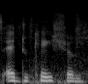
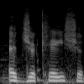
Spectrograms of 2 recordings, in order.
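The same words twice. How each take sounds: First: The middle consonant is a plain d. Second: The middle consonant sounds like a j. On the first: The speaker calls it wrong. "not education" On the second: The speaker calls it right.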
